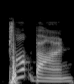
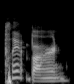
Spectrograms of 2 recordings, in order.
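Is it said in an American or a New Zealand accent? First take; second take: New Zealand; American. First: It is said in a New Zealand accent. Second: It is said in an American accent.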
